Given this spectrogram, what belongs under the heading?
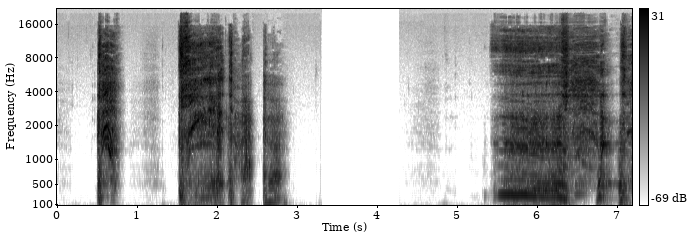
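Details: Adult man acts out staged sound-effect coughing: a few harsh, dry cough bursts, then a long, rough, voiced throat-clearing hack.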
